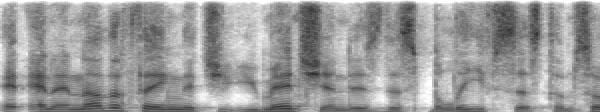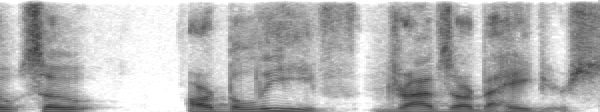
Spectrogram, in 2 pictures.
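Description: A man's ordinary speaking voice, fairly high-pitched, at a fairly quick pace with ordinary pitch variation, on a very clean recording with a silent background. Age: 40s. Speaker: business coach and speaker. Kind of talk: casual chat.

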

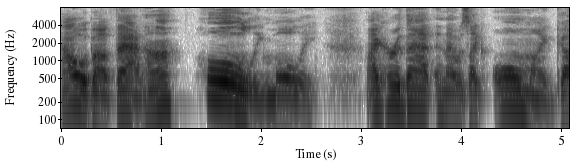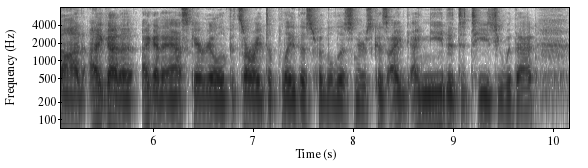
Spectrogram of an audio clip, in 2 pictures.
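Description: A man speaks at a fairly quick pace with a fairly high pitch and an American accent. The background is quiet. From New England, US. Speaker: podcast host and self-published novelist. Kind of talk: casual monologue and interview. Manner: animated.

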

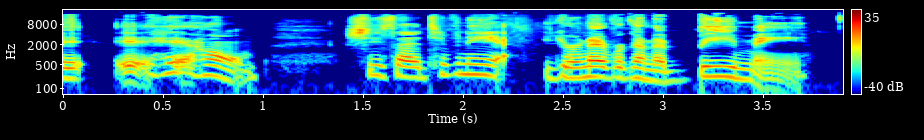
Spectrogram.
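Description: In a very clean recording with a silent background, dry and close with no echo, a woman with a Southern US accent speaks in a dark, mellow tone at a fairly high pitch. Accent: Southern US drawl. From US South. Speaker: podcast host. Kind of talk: casual chat. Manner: casual, many fillers.

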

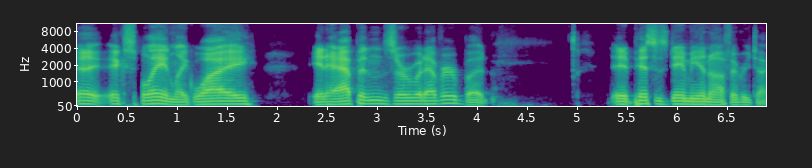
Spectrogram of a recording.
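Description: A man with a Canadian accent speaks in a bright, sharp tone against a quiet background. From Ottawa area, Ontario. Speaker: podcast co-host. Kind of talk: casual chat and story narration.

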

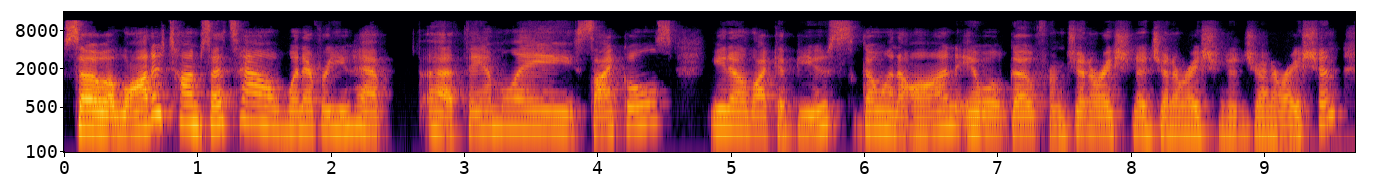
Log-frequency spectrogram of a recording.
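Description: Over a quiet background, a woman with an American accent talks at a moderate pace and a medium pitch, with ordinary pitch variation. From Texas (Abilene). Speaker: psychic medium. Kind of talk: casual interview.

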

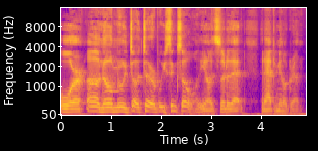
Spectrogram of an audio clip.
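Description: A man talks at a moderate pace in an unremarkable speaking voice. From Maryland, US East Coast. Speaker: podcast host. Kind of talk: casual solo monologue.

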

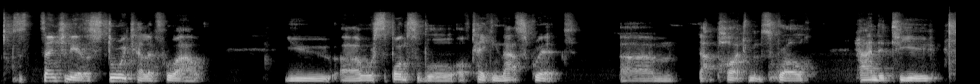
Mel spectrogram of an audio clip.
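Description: A man with a very deep, low pitch at a fairly slow pace, with ordinary pitch variation. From London and Kent, England, British Bangladeshi family. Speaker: television director and writer. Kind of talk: interview.

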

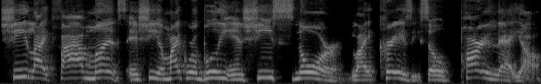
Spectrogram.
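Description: With an American accent, a woman talks at a very slow pace with hardly any pauses, very even loudness, a fairly high pitch, a bright, sharp tone and lively intonation. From Virginia Beach, US. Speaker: hip hop artist. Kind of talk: casual interview chat.

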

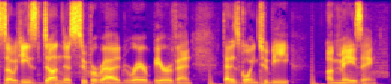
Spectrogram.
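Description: A man with an American accent and a plain, everyday voice, at a moderate pace. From Miami Beach, Florida. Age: 40s. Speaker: podcast host and producer. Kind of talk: casual chat.

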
